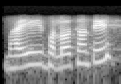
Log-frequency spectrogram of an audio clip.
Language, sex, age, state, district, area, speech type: Odia, female, 30-45, Odisha, Kandhamal, rural, conversation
